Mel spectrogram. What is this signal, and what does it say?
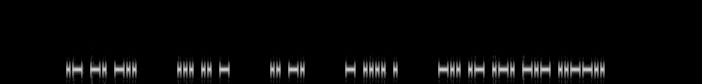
Morse code, heard as a keyed tone, about 37 wpm, 700 Hz. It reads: AND SIT IN THE DARK?
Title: 2x Word-Spacing - Sentences from Top 500 Words - 40wpm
